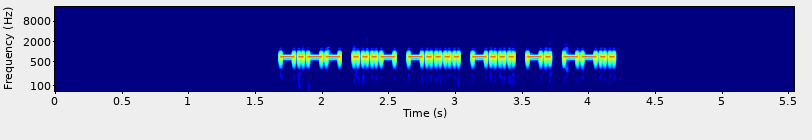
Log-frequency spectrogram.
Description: Morse code, heard as a keyed tone, about 34 wpm, 700 Hz. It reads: YV6BNZ
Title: DXCC-100 Call Signs - 6 Characters - 35wpm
